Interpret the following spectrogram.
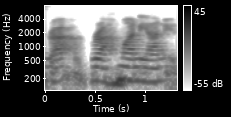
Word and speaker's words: Rahamanian: Is that Rahamanian? Is that pronunciation? Well, most people Close. in US just say Rahmanian, but yes, Rahmanian is the right way of pronouncing it.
